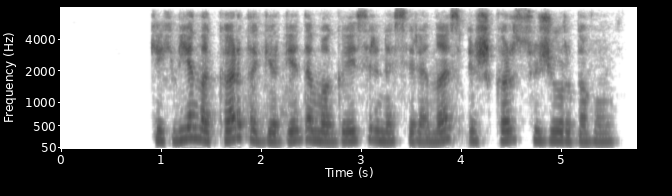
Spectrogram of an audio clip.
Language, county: Lithuanian, Kaunas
